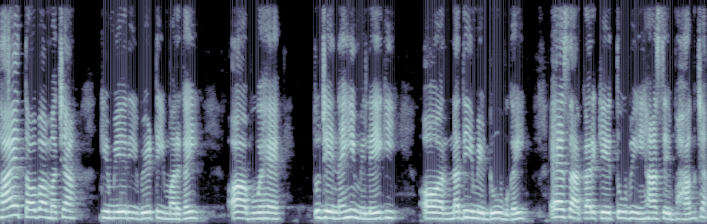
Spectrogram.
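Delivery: plain reading voice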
